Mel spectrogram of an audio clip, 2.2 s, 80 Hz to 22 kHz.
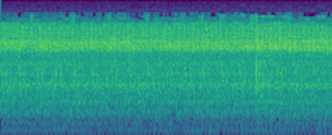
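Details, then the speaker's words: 1976 Toyota Corolla TE31, daily driven: quiet, even idle hum under a steady hiss with no knocks, stumbles or shakes; runs so smoothly a wrench can sit on the motor. "uh you could tell it runs really smooth"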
